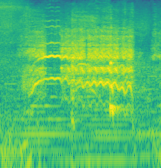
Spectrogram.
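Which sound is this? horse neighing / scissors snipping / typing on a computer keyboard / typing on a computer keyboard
horse neighing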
